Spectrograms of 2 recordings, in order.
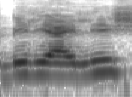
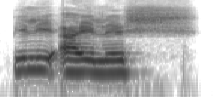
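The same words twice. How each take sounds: First: The name is said with French pronunciation. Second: The name is said with English pronunciation. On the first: "prononcer ces noms à la française" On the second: "le mec qui se la pète"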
